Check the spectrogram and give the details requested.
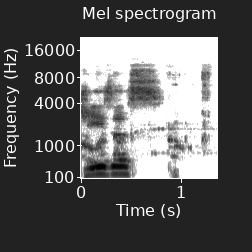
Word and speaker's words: Gzuz: His name is GZUZ, pronounced Jesus.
